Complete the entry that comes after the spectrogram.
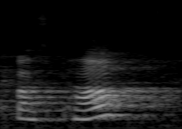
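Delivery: ordinary delivery, nothing marked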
